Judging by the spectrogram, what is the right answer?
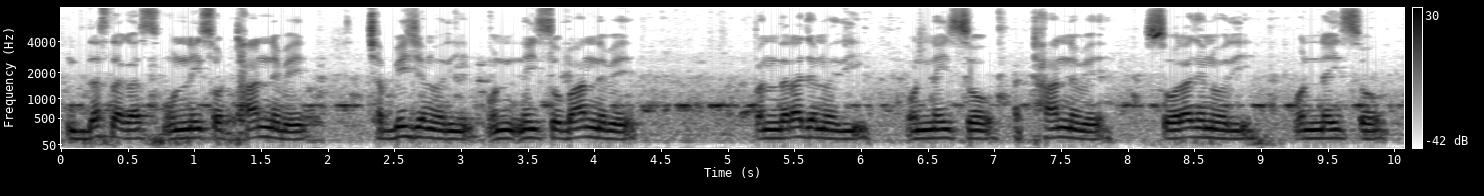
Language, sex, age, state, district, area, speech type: Urdu, male, 18-30, Uttar Pradesh, Siddharthnagar, rural, spontaneous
